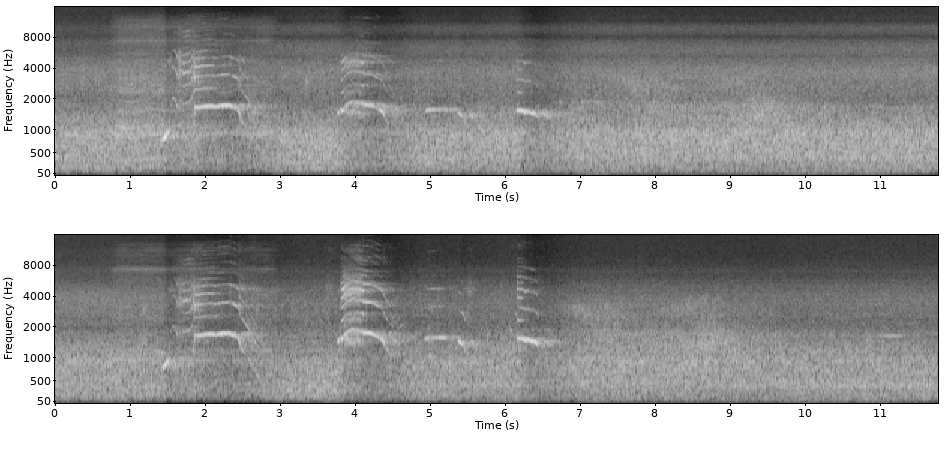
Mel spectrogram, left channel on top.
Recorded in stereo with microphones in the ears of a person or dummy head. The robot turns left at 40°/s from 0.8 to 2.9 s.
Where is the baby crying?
35° left, 2.5 m; by 6.5 s 25° right, 2.5 m.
